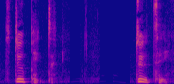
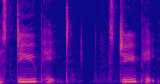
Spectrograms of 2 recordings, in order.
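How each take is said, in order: First: Slow "stupid", "duty" with plain oo, no glide; American u. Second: Slow "stupid" with a y-glide, styu-; British long u. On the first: Teacher contrasts American U, "stupid, duty" with plain oo. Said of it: "那美音里面呢，它会发成". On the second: Teacher demonstrates British U for learners, "stupid" with yoo. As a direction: say "stupid" the British way, as "styoo-pid". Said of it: "这个U在英音里面是偏向于U的音". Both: Shown as a demonstration.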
